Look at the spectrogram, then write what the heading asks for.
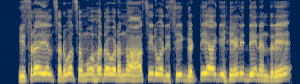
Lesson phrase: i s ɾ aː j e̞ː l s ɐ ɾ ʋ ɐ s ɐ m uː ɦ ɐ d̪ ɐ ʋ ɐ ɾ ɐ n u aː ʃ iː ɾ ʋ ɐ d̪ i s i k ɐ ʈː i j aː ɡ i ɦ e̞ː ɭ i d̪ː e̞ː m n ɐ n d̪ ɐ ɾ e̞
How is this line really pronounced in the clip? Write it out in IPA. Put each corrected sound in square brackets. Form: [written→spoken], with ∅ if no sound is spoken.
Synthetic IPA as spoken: i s ɾ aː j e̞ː l s ɐ ɾ ʋ ɐ s ɐ m uː ɦ ɐ d̪ ɐ ʋ ɐ ɾ ɐ [n→nː] u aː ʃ iː ɾ ʋ ɐ d̪ i s i [k→ɡ] ɐ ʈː i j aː ɡ i ɦ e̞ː ɭ i d̪ː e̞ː [m→∅] n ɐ n d̪ ɐ ɾ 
